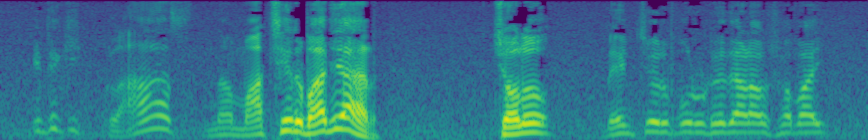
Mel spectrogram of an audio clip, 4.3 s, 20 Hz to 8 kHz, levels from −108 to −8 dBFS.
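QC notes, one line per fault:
1.33–1.7 s, automatic gain falling: the gain control judged the input too loud. It pulled the level down by about 7 dB, so speech and room noise sink together.
1.62–2.82 s, automatic gain rising: the input fell by about 24 dB. The control answered by raising gain about 7 dB over roughly a second, so speech and background swell together.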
